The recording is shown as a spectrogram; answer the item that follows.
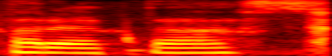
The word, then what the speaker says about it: arepas: Booth number 12 is La Isla Fresca, and it's arepas. Am I saying that right? – Arepas.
